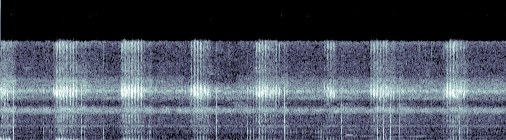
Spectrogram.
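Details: Soft, low rhythmic breathing with faint fluttering snores and some whistling, about a dozen breaths a minute, from a sleeping cat; snoring.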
